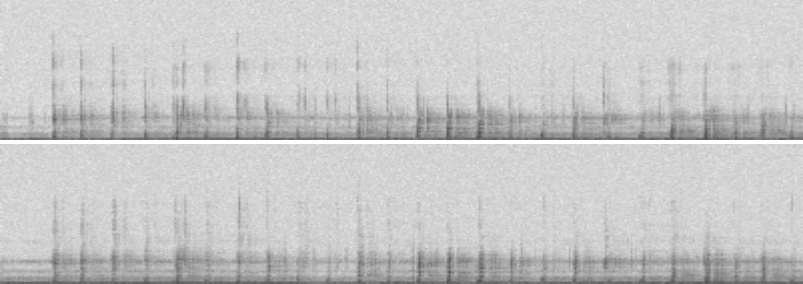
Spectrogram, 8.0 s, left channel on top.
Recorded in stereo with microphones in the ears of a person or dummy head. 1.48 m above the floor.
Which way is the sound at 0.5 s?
40° left (ahead or behind).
